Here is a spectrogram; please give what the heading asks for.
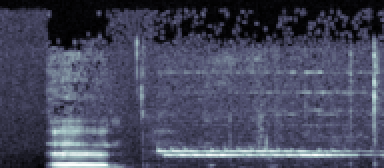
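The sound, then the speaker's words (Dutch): A mobile phone rings: a brief, bright, harmonic-rich tone burst, then a steady, sustained high ringtone note that carries on to the end. “Dat is mijn telefoon, die zal ik meteen even...”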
